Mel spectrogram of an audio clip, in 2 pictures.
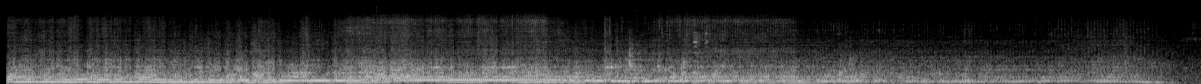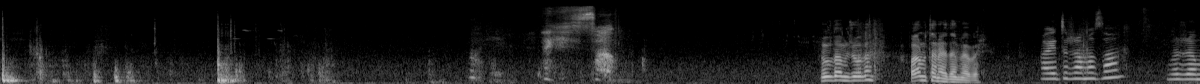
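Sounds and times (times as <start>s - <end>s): motorcycle engine running: 4.3s - 11.9s.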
